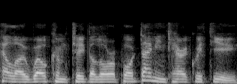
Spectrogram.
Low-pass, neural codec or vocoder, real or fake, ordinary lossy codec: 7.2 kHz; vocoder, 44.1 kHz, 128 mel bands every 512 samples, BigVGAN v2; fake; AAC, 32 kbps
